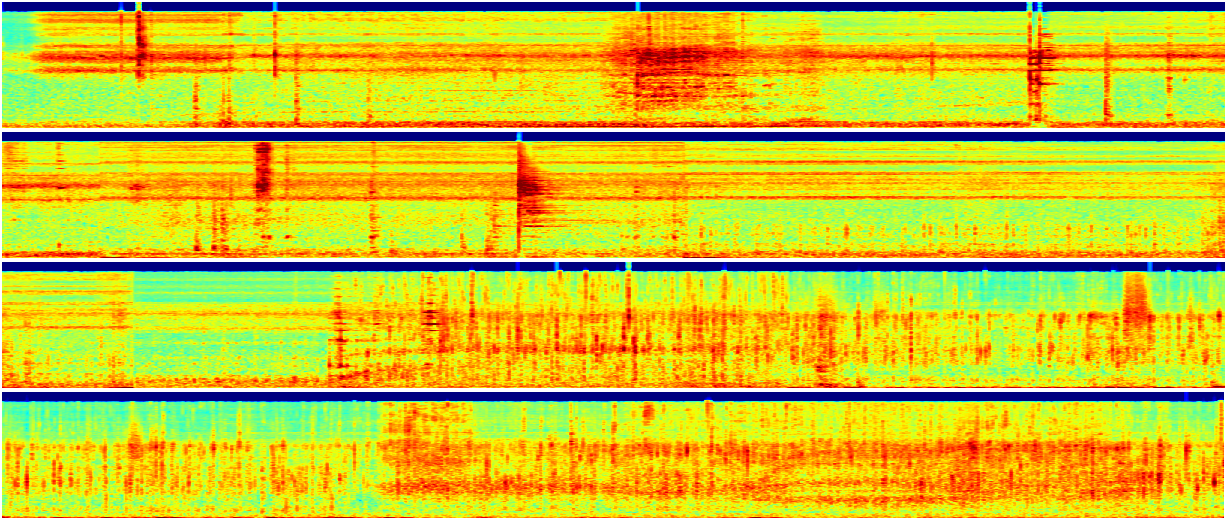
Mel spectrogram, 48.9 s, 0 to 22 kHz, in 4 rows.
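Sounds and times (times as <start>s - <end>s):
sauce bubbling in a pot: 11.5s - 48.9s.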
